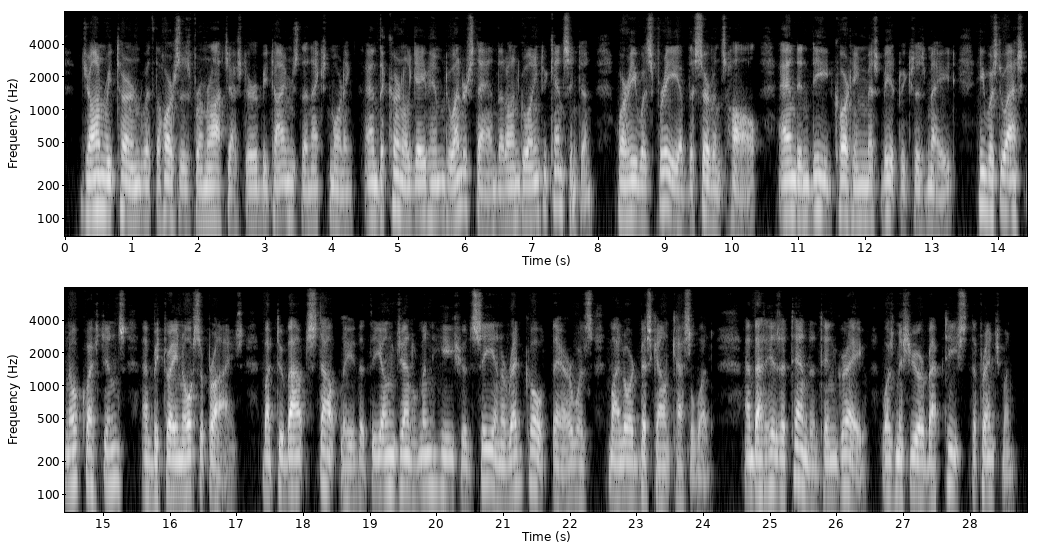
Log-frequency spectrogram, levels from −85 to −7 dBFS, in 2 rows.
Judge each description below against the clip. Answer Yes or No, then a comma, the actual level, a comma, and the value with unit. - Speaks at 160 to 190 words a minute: Yes, average, 165 wpm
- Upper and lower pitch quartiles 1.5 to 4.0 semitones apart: Yes, narrow, 2.5 semitones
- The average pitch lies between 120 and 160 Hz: No, low, 105 Hz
